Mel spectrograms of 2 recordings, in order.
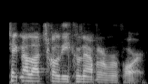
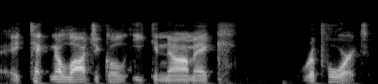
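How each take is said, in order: First: The phrase is said quickly and run together. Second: The phrase is said slowly and clearly. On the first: The speaker calls it wrong. "if you say that fast" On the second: The speaker calls it right. "slow down your speech a little"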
